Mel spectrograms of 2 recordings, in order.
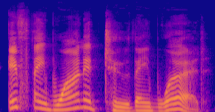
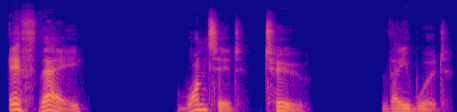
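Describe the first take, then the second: First: It is said in an American accent. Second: It is said in a non-American accent.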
